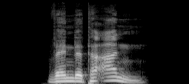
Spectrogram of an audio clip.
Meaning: inflection of anwenden: 1. first/third-person singular preterite 2. first/third-person singular subjunctive II
- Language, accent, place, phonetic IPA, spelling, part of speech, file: German, Germany, Berlin, [ˌvɛndətə ˈan], wendete an, verb, De-wendete an.ogg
